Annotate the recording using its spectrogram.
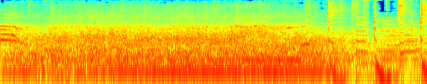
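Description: Propeller jump plane's engine heard inside the cabin: a loud steady rushing noise over a low hum. About three seconds in, electronic dance music with a thumping beat comes in.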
